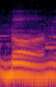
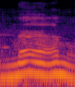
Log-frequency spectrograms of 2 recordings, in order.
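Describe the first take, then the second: First: The vowel sounds like the one in 'none'. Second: The vowel sounds like the one in 'nan'. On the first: "it's not Nun like N O N E" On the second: "it's not Nan like N A N"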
